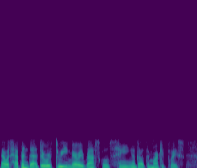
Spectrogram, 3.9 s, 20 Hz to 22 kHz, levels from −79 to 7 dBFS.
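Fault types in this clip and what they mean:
No faults can be heard in this speech recording.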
